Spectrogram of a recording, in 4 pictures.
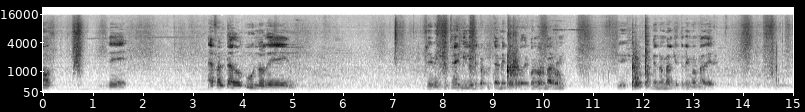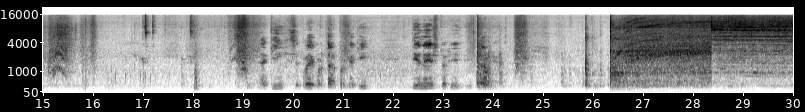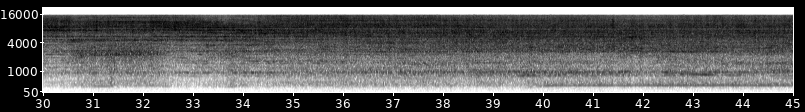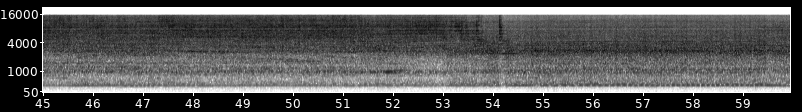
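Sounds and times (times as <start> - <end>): table saw ripping wood: 14.0 - 16.1, 18.7 - 19.4, 26.3 - 59.9.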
